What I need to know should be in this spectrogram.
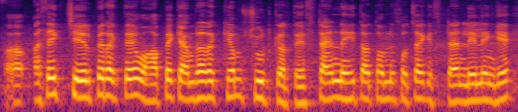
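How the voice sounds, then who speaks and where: Casually chatting in his home vlog, a young man animatedly retells a story to a camera on a tripod. He speaks fast in a high-pitched, darkish voice with fairly even intonation.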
